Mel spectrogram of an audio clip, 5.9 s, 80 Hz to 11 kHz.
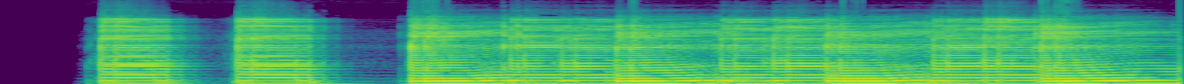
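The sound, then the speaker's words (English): An electric guitar plays through a DD3 delay pedal set for a slapback echo, with the distortion pedal switched off. Two short chord stabs open, then a run of loud, ringing sustained chords follows without pause. “A slapback echo is where you play something, and let's say there's a concrete wall 20 feet away, then you're going to hear your sound, and then right away you hear a slapback off the wall. Here's what it sounds like with the DD3.”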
